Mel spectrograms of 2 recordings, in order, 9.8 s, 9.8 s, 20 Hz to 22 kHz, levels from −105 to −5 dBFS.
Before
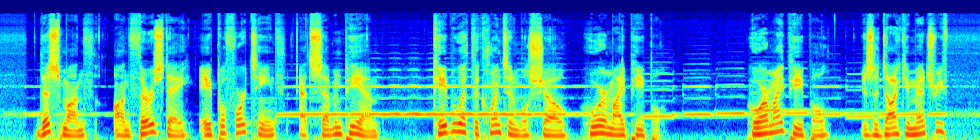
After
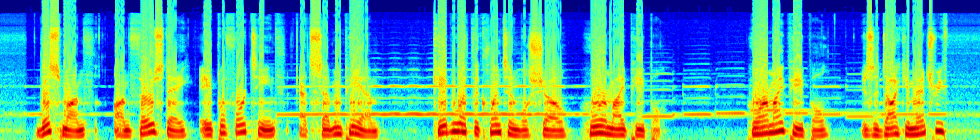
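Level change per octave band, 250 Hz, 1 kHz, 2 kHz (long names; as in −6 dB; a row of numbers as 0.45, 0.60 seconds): +13.5, +9.5, +3.0 decibels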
